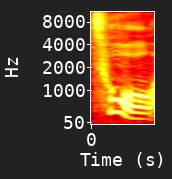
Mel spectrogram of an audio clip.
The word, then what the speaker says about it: tulle: other one, she said, come look at this one under the tool. And I was like, tool, as in like T-O-O-L? And she was like, no, no, T-U-L-L-E. I think that's the way it's spelled.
